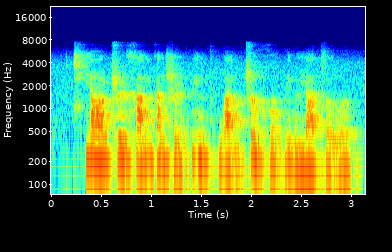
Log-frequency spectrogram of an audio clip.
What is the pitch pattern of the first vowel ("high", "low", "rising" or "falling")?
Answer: high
